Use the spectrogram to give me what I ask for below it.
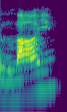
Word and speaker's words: lime: so yeah the lime see in engl is the lime not Li the lime and in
